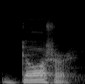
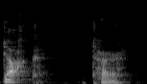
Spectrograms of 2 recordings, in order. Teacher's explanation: It is not /dok/ /ter. There is no /k/ sound and it has a long vowel sound.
